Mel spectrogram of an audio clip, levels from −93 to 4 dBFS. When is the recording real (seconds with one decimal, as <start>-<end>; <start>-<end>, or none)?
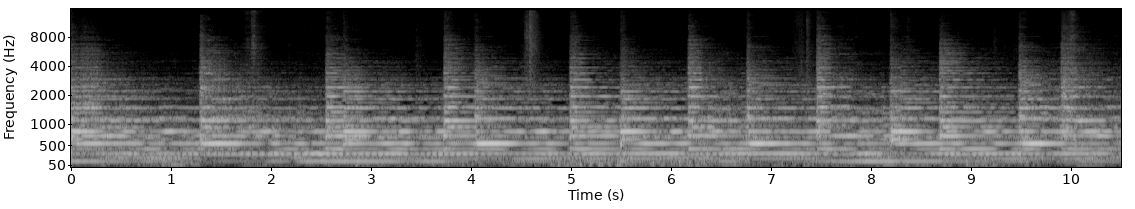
2.5-6.3; 6.7-7.6; 8.3-9.7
